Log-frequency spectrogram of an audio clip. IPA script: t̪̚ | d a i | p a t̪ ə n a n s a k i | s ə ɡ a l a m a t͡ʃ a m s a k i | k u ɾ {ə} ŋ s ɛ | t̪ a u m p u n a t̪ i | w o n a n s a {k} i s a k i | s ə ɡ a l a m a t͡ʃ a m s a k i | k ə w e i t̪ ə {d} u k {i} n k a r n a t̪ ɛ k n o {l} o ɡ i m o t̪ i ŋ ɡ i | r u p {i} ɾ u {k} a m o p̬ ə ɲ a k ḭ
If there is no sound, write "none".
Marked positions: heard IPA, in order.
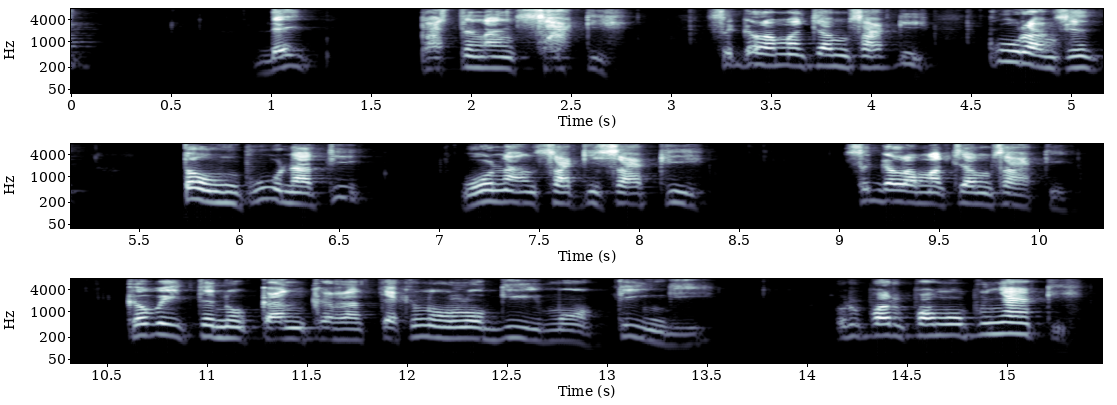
a, k, n, a, l, a, p

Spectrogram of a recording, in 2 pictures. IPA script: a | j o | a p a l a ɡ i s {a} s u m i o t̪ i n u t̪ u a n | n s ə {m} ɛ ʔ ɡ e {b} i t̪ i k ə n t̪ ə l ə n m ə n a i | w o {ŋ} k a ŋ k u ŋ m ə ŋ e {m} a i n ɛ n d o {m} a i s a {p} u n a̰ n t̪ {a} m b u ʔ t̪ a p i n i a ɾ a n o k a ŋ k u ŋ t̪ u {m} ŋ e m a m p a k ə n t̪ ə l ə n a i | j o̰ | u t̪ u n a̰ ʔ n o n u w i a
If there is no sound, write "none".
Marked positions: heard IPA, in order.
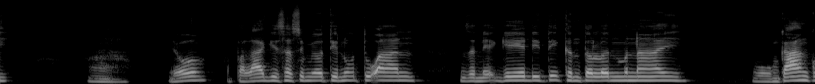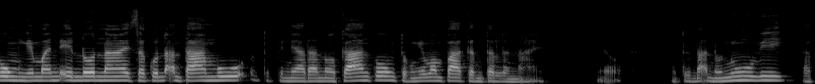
a, n, d, ŋ, m, n, k, a, m

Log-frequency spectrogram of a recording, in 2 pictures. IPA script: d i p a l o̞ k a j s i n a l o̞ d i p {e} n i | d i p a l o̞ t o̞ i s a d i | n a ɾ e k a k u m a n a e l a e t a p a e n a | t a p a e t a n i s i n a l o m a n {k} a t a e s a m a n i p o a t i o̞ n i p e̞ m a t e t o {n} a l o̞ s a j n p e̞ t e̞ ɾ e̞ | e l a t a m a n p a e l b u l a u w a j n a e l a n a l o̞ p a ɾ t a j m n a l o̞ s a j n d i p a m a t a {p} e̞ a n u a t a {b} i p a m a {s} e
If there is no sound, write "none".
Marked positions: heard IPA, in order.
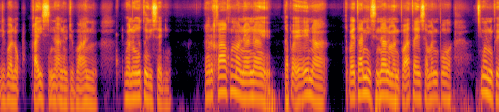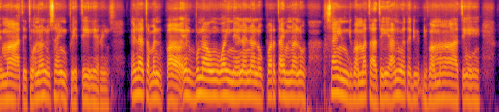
a, p, n, t, d, t

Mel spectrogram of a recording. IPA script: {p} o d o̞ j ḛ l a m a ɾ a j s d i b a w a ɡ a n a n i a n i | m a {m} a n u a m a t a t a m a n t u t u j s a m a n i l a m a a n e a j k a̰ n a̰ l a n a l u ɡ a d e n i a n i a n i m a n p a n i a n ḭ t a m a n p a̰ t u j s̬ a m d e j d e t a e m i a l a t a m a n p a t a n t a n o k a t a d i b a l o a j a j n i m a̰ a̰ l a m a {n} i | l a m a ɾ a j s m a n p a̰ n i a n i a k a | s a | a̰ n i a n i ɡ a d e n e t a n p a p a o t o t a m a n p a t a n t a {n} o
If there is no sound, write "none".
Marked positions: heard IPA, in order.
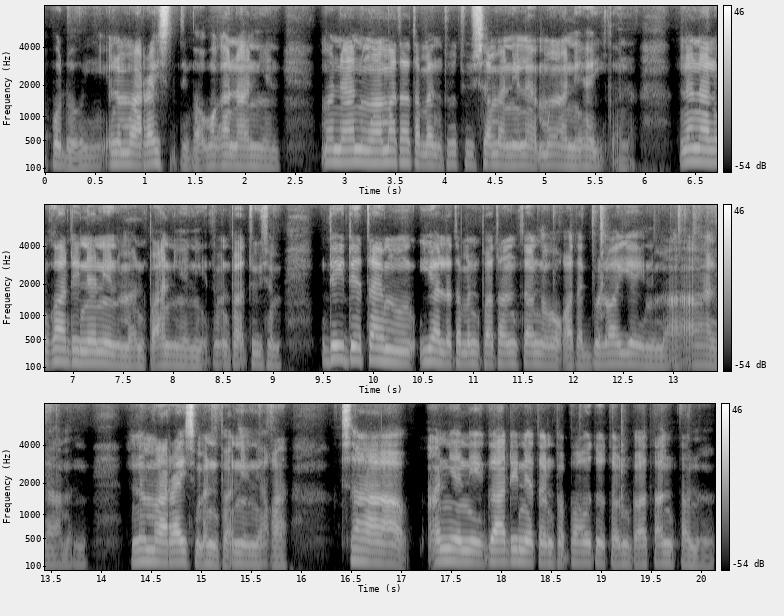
p, n, n, n

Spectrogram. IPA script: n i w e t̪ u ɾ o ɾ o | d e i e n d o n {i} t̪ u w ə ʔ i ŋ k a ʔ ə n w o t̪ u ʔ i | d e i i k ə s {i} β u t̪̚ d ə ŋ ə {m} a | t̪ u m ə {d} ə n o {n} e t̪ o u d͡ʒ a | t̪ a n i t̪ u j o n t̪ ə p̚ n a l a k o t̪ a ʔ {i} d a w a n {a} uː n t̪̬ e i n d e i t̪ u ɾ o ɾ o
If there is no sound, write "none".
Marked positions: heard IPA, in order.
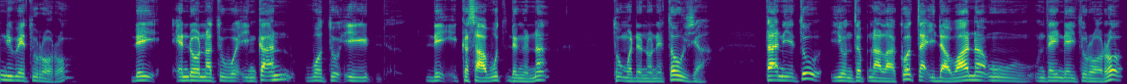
a, a, n, d, n, i, a

